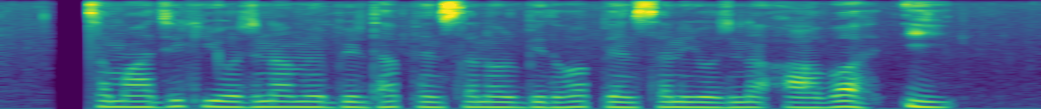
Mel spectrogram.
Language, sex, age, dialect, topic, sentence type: Magahi, male, 18-24, Western, banking, question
